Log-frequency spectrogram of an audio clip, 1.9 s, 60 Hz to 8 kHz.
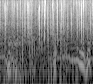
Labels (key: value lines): label: biophony, cascading saw
recorder: SoundTrap 600 or HydroMoth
